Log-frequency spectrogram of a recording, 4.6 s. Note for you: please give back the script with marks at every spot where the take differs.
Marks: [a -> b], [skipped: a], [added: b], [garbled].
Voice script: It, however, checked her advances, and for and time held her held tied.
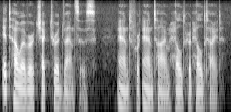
It, however, checked her advances, and for and time held her held tied.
